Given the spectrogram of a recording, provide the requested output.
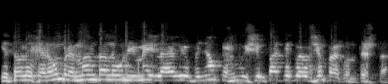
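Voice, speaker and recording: Here a man talks in a high pitch. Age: 80s+. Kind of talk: interview. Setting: Instagram live stream. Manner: animated.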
